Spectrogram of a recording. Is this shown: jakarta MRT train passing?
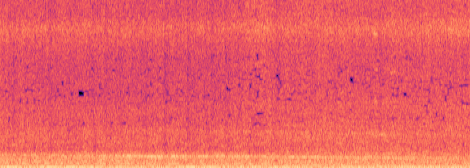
yes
